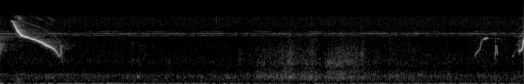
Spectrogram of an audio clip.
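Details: Northern cardinal at a nest with baby birds, the father cleaning up droppings and coaxing a fledgling to leave; one loud, steeply falling whistled slur, then after a pause a few short, sharp rising chirps, over a thin, steady high insect-like tone.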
